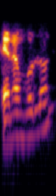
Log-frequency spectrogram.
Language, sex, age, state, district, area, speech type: Bengali, male, 18-30, West Bengal, Kolkata, urban, conversation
